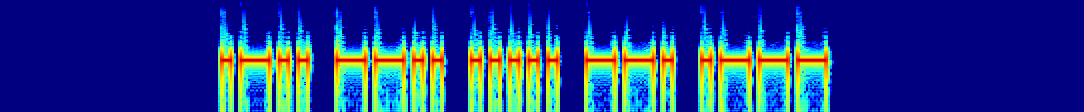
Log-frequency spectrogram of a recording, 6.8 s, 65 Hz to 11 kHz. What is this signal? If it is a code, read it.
Morse code, heard as a keyed tone, about 20 wpm, 700 Hz. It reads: LZ5GJ
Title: DXCC-100 Call Signs - 5 Characters - 20wpm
